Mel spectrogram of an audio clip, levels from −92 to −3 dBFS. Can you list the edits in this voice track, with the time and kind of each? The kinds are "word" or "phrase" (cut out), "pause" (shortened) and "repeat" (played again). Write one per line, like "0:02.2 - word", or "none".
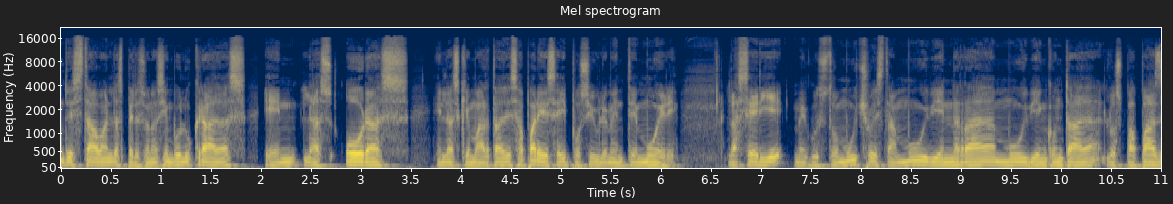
0:02.0 - pause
